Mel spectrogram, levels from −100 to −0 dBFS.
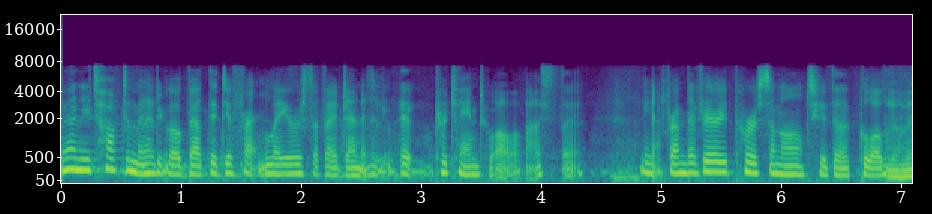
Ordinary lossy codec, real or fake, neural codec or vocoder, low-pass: Opus, 64 kbps; fake; codec, 16 kHz, 1 kbps, FunCodec, trained on Chinese and English, 50 frames a second; 7.2 kHz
